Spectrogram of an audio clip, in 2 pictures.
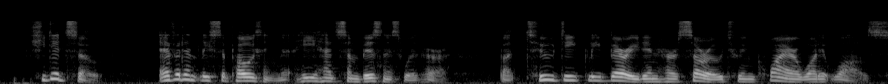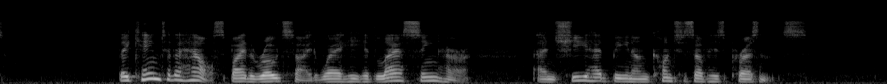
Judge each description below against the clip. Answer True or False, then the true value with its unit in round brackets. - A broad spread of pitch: True (6.0 semitones)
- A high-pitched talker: False (140 Hz)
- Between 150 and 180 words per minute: True (155 wpm)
